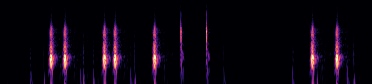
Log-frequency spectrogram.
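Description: A game character's jumps make short bouncy sound effects.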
